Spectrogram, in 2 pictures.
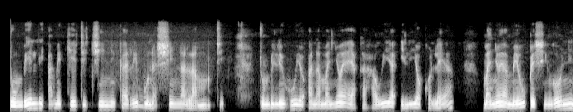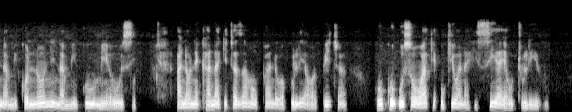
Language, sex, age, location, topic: Swahili, male, 25-35, Nairobi, government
